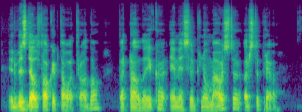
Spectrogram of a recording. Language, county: Lithuanian, Vilnius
